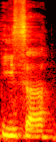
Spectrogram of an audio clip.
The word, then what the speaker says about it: Isa: His name is Isa, spelled ISA. Like Isabella.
